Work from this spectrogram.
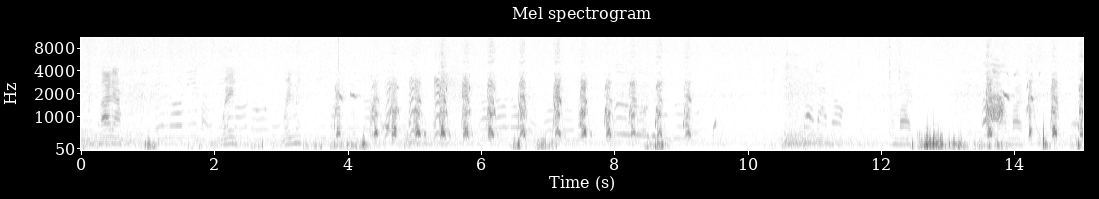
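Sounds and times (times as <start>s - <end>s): dog barking rapidly: 3.8s - 9.2s, 13.6s - 15.0s.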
